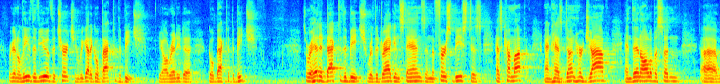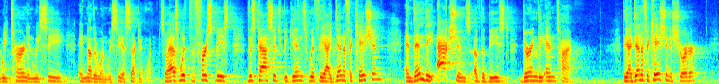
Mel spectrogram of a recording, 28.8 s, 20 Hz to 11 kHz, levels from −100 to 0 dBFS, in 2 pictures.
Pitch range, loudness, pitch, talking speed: 135-165 Hz, -18 LUFS, 150 Hz, 200 wpm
